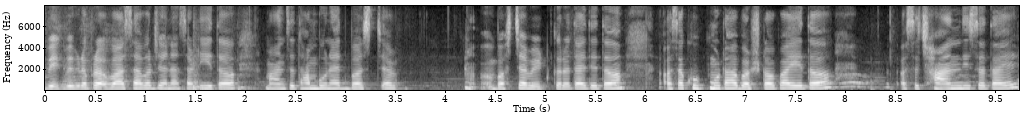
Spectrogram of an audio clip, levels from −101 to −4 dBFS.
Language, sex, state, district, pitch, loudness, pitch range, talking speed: Marathi, female, Maharashtra, Gondia, 240 Hz, -17 LUFS, 230-245 Hz, 155 wpm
